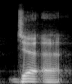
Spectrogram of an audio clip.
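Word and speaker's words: جاء: Ingat bacanya panjang, 4 atau 5 harokat. Tapi kata ulama dari sisi bacaan yang lebih diutamakan itu yang 4 harokat. Ya. Perhatikan ikhwan, kalimat ja'a, ja'a ya, ja'a.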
